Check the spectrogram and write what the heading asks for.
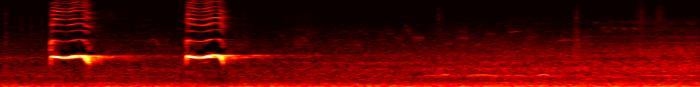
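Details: Asian koel in the morning: two loud, pure ringing calls a little over a second apart, each briefly level then sliding down, followed by near quiet with soft low cooing.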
